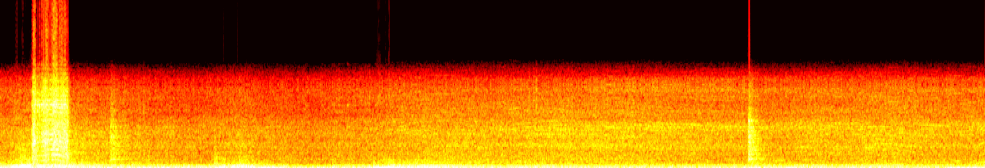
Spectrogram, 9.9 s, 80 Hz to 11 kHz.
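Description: Engine of a BMW E36 drift car idling and revved in a few short blips, the pitch rising and falling with each. A sharp crack about half a second in.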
